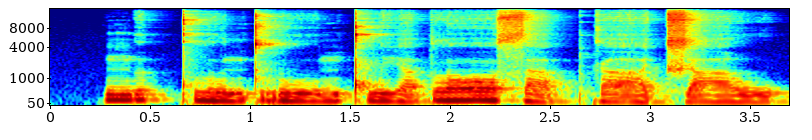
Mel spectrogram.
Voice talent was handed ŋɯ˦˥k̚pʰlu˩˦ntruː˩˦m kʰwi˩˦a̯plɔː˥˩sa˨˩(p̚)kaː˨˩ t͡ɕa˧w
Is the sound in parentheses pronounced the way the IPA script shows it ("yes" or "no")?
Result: yes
